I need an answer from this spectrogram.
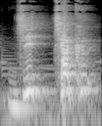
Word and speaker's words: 勢理客: はながらパンッさあなにこれ正解は勢理客でございます勢理客誰が付けた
